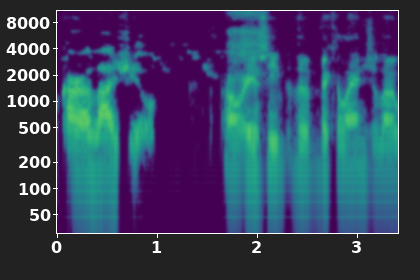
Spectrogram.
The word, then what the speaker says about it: Caravaggio: I didn't know who car kavio however you say his name was he was a painter you're close enough it's kavaj it's m Michelangelo Caravaggio oh is he the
